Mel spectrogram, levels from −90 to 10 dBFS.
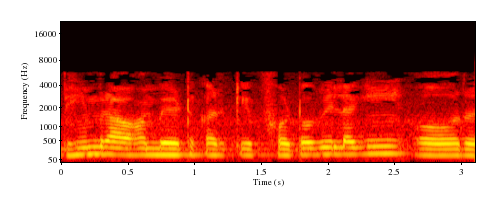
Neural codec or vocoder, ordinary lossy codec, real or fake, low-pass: none; MP3, 24 kbps; real; 7.2 kHz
